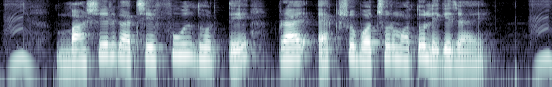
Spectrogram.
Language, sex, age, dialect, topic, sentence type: Bengali, female, 36-40, Standard Colloquial, agriculture, statement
